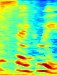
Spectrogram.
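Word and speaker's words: segue: तो दोस्तों इसके बाद हमारा अगला वर्ड आता है सेग्व। दोस्तों इसे सेगवे प्रोनाउंस किया जाता है जिसका मतलब होता है सहज पर फिर बिना रुके आगे बढ़ना।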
